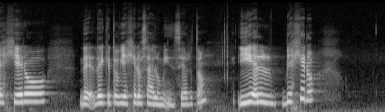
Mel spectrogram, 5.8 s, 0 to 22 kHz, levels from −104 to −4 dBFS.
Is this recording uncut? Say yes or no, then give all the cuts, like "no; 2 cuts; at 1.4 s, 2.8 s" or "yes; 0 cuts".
yes; 0 cuts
